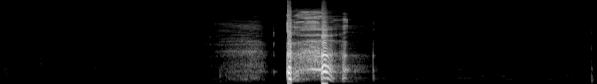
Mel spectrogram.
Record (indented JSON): {
  "cough_length": "6.0 s",
  "cough_amplitude": 32768,
  "cough_signal_mean_std_ratio": 0.2,
  "survey_phase": "beta (2021-08-13 to 2022-03-07)",
  "age": "65+",
  "gender": "Male",
  "wearing_mask": "No",
  "symptom_none": true,
  "smoker_status": "Ex-smoker",
  "respiratory_condition_asthma": true,
  "respiratory_condition_other": false,
  "recruitment_source": "REACT",
  "submission_delay": "2 days",
  "covid_test_result": "Negative",
  "covid_test_method": "RT-qPCR"
}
